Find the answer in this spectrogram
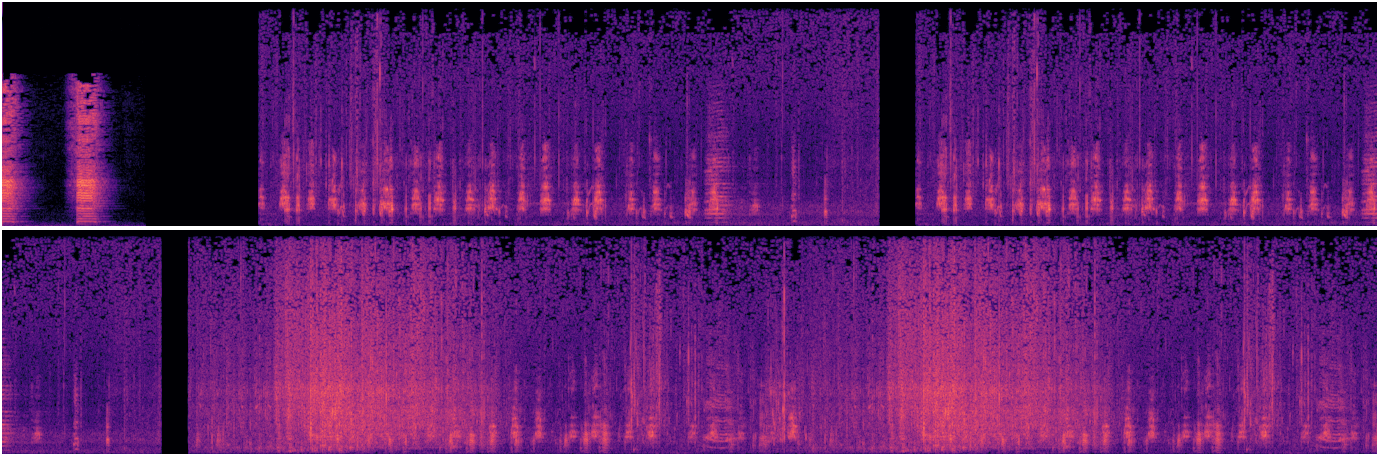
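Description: Canada goose giving a rapid run of short calls, heard twice. About halfway through, this gives way to domestic ducks quacking, which swells louder twice.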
